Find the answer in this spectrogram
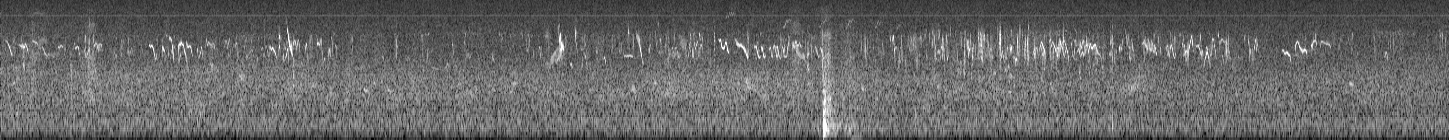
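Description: Small birds chirping on and off over a steady outdoor hiss, with one sharp click a little past the middle.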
